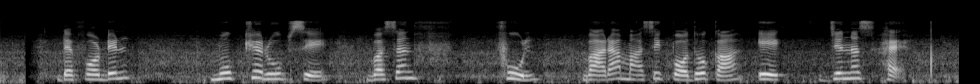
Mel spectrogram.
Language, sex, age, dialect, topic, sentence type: Hindi, female, 31-35, Marwari Dhudhari, agriculture, statement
